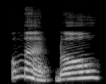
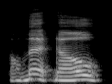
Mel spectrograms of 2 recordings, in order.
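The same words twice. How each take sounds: First: It is said harshly and bluntly. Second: It is said gently and softly.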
